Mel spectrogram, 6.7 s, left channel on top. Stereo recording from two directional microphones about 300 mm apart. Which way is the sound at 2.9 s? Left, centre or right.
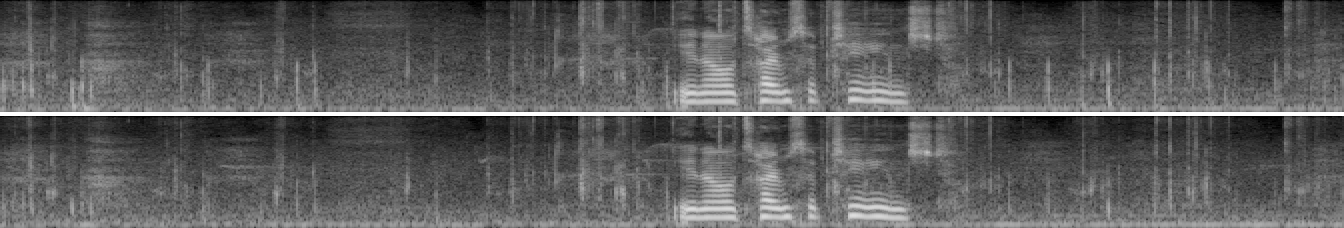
Centre.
